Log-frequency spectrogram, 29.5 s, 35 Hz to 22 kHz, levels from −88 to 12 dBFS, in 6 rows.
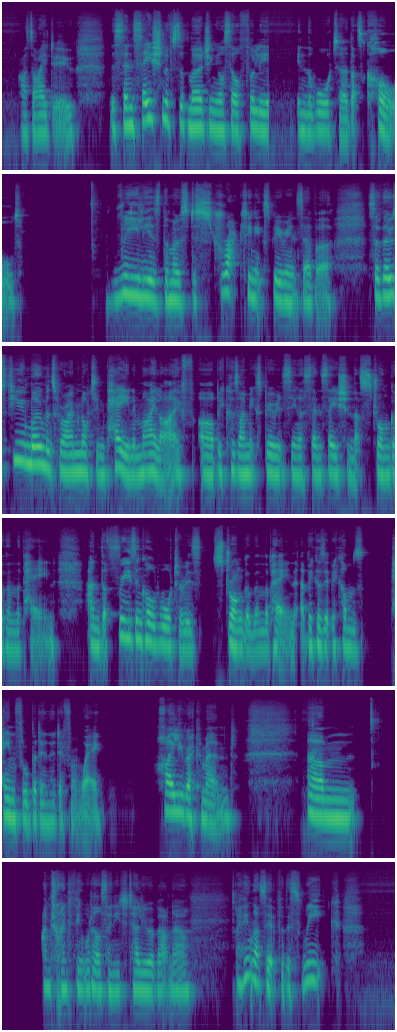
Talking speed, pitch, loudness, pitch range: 175 wpm, 165 Hz, -27 LUFS, 155-190 Hz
